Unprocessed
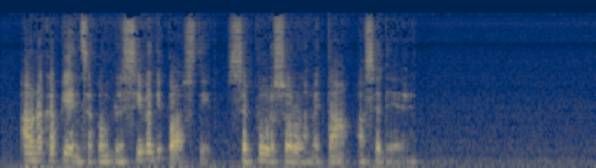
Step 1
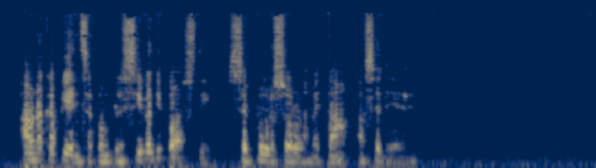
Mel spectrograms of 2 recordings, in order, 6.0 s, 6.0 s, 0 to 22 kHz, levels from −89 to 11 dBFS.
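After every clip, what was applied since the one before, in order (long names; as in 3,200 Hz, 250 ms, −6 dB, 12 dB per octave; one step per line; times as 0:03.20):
spectral dynamics exaggerated over time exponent 2
level +3.5 dB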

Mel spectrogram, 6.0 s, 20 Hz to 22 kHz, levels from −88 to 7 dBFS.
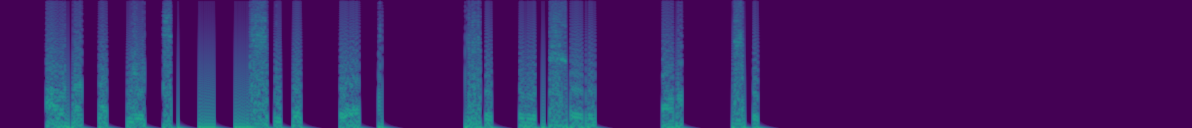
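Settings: ring modulation 53 Hz
comparator with hysteresis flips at −25 dBFS
level −3.5 dB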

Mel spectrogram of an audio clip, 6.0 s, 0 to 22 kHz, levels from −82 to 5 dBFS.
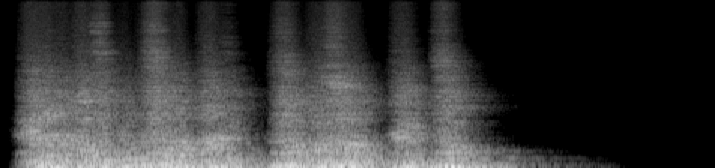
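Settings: random phases in long frames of 200 ms
convolution reverb RT60 0.60 s, pre-delay 3 ms, DRR −11.5 dB
level +3 dB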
